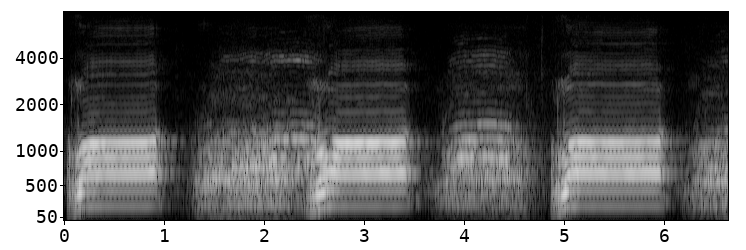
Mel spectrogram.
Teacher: Here the ra is a slight roll ra. And the ra be careful from saying ra not not raw.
